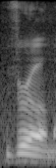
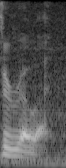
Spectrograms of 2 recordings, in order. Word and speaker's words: Varroa: Varroa mites. – Varroa mites. – Varroa.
